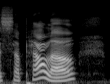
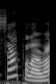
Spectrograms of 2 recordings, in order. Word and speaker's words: Sapelo: and that is spelled S-A-P-E-L-O, Sapelo. Some people call it Sapelo, but the local folks call it Sapelo, right? – They call it Sapelo.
